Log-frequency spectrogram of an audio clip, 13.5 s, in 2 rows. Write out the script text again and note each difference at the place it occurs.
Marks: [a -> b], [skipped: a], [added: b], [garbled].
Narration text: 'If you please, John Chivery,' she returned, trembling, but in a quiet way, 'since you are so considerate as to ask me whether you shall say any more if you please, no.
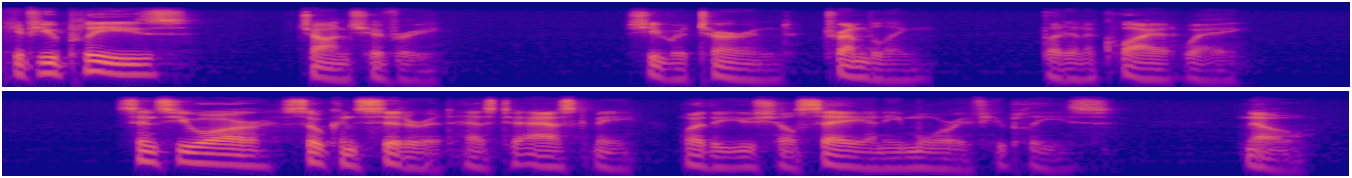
'If you please, John Chivery,' she returned, trembling, but in a quiet way, 'since you are so considerate as to ask me whether you shall say any more if you please, no.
